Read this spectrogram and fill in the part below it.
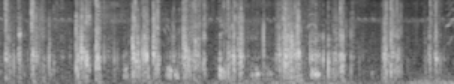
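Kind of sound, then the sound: animal, horse hooves trotting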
